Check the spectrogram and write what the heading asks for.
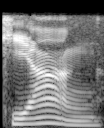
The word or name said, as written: kiang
